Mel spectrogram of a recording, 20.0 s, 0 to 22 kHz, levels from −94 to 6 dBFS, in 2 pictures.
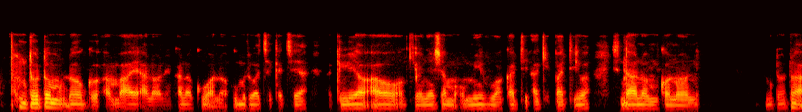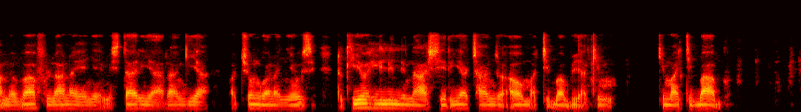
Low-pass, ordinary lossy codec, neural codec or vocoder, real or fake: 7.2 kHz; Opus, 24 kbps; none; real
